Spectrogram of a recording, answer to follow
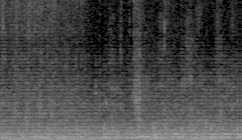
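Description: Water sloshing and splashing in a zoo pool as two polar bears swim, over a steady wash of background noise.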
